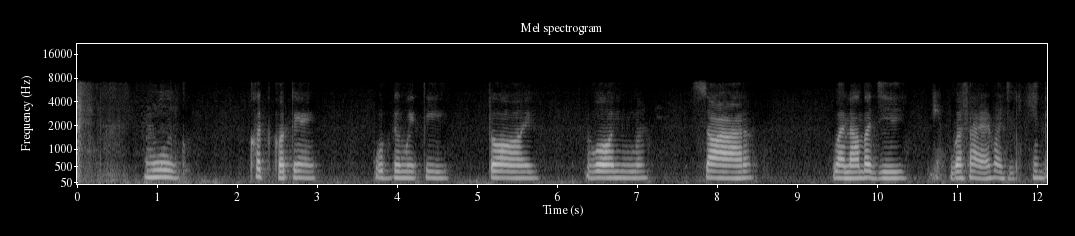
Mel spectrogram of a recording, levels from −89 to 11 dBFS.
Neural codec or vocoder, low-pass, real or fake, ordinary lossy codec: codec, 16 kHz, 1 kbps, FunCodec, trained on Chinese and English, 50 frames a second; 7.2 kHz; fake; Opus, 16 kbps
